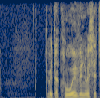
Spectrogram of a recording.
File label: "clwyf", Welsh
